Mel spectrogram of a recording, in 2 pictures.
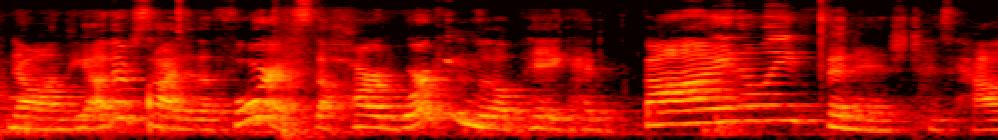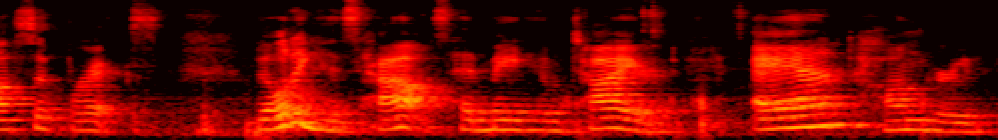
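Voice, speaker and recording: A woman narrating a scripted children's puppet show in a theatrical, drawn-out way. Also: medium pitch, sing-song, a bit bright. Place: echoey room at a library. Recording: echoey room with clear background noise.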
